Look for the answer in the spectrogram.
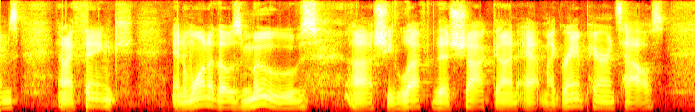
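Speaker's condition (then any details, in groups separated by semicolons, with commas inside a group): No condition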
